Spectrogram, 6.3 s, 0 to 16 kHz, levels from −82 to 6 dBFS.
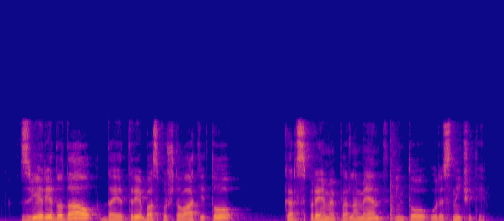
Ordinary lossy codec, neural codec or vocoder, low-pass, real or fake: AAC, 64 kbps; none; 7.2 kHz; real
